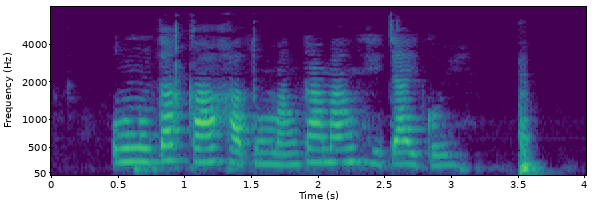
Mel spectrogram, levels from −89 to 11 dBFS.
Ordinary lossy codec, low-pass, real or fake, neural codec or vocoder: AAC, 32 kbps; 7.2 kHz; real; none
